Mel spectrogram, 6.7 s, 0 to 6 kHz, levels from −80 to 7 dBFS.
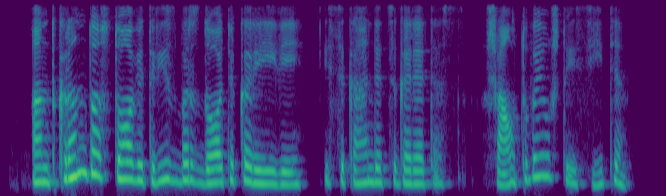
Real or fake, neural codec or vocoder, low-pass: real; none; 5.4 kHz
